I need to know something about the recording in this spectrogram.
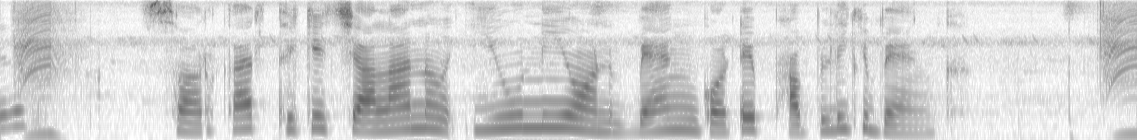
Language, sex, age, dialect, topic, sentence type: Bengali, female, 18-24, Western, banking, statement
